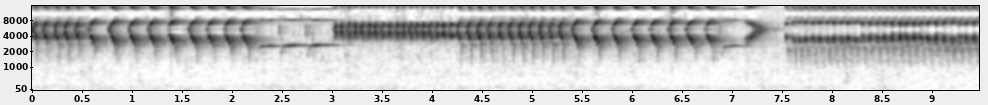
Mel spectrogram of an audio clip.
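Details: Canary song used as a training lesson for canaries, a fast series of high repeated tours: rapid descending notes, buzzy rolls and sustained trills, changing phrase every second or two, over steady faint background hiss.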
